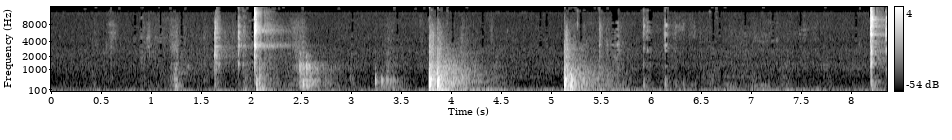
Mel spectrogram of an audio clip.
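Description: Steel hydraulic cylinder part being worked by hand on a workbench as the old seals are pried out. A pick clicks against the metal now and then, and the part knocks twice on the bench with a short metallic ring, about four and five seconds in.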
